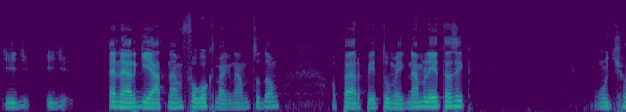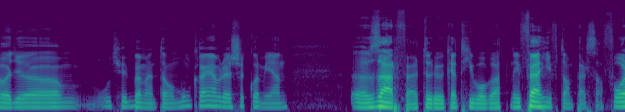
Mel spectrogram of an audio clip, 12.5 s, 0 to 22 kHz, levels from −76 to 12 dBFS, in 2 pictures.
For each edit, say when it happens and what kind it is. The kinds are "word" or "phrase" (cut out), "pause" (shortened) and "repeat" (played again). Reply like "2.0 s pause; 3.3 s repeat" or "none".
2.1 s word; 3.9 s word; 8.8 s word

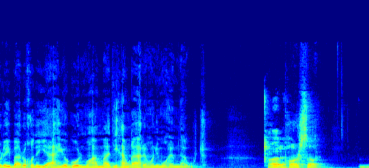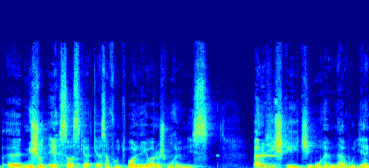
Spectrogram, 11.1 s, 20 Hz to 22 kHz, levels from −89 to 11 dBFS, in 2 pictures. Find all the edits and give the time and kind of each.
none

